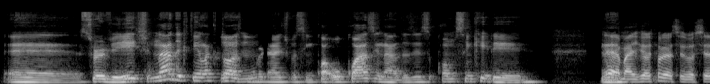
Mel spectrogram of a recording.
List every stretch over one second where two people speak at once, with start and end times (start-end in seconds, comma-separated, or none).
none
